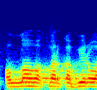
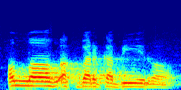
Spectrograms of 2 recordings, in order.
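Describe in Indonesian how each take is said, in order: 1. Diucapkan dengan cepat dan terburu-buru. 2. Diucapkan dengan pelan dan penuh kesengajaan. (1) "Jadi bacanya buru-buru" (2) "Coba kalau bacanya pelan-pelan"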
